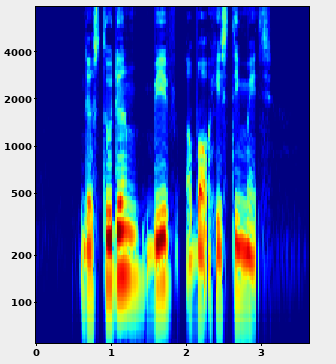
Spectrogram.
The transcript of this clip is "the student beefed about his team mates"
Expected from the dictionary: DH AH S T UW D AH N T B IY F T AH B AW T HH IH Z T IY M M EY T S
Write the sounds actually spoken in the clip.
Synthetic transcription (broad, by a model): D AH S T UW D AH N B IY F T AH B AW T HH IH S T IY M M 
